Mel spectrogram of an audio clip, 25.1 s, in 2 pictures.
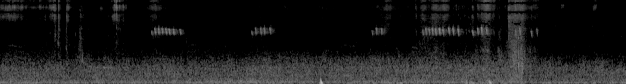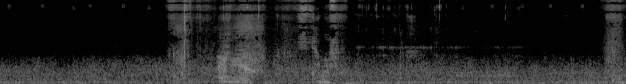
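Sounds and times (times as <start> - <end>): small bird chirping: 2.2 - 3.8, 5.0 - 5.6, 7.4 - 10.8
brief rustle: 15.9 - 16.8.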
